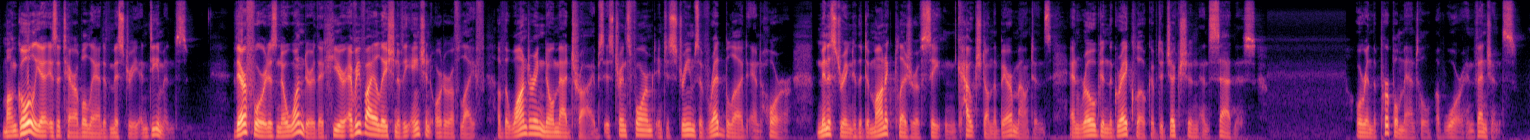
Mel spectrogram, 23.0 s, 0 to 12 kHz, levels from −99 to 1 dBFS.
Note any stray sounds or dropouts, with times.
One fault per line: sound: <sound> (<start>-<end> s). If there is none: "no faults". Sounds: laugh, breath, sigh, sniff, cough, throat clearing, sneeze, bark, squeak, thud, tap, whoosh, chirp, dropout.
no faults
